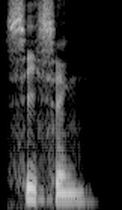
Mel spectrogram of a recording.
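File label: "ceasing", British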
